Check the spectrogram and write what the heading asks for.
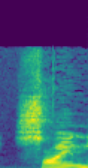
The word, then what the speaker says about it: sign: sign language G silent هنا.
